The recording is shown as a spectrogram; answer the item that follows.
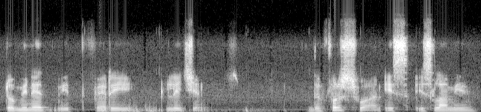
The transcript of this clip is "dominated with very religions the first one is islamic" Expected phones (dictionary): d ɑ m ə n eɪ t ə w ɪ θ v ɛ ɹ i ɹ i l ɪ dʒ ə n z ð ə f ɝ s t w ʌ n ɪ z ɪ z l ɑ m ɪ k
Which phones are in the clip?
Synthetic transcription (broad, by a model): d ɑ m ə n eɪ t w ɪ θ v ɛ ɹ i l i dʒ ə n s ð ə f ɝ s t w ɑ n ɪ s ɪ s l ɑ m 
